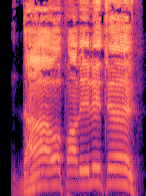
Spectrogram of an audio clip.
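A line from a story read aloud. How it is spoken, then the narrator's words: Distant shout. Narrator (Russian): прокричали в ответ с того берега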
